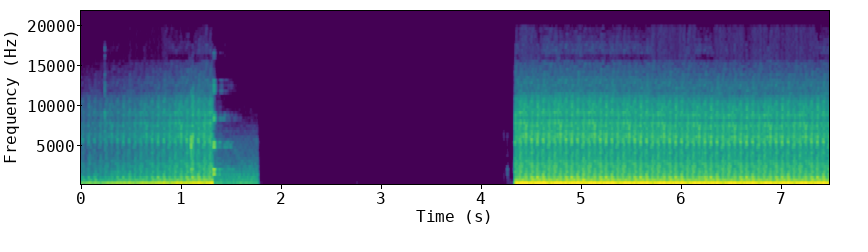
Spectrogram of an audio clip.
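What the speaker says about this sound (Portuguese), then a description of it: "Mas é um helicóptero, pô." A helicopter in GTA Vice City Stories on PS2 whirs loudly and steadily, cutting to total silence for a few seconds before the rotor and engine drone resumes at full volume.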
